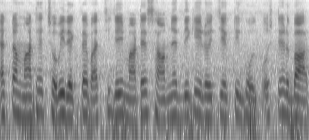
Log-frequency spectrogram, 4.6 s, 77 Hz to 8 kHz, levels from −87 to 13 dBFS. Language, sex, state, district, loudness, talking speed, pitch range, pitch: Bengali, male, West Bengal, Jhargram, -23 LUFS, 205 wpm, 160-180 Hz, 170 Hz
